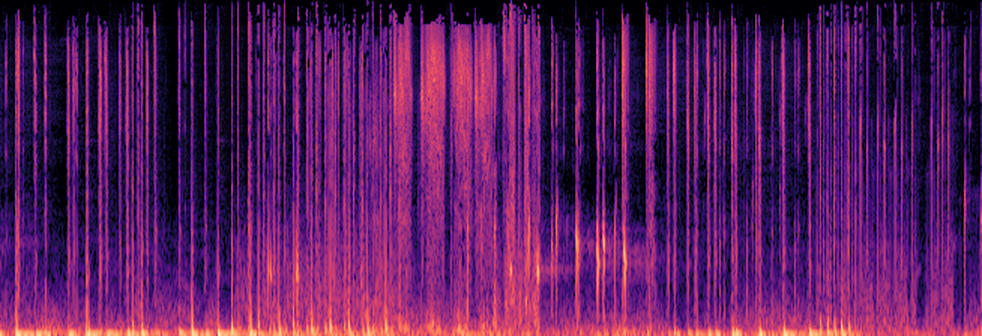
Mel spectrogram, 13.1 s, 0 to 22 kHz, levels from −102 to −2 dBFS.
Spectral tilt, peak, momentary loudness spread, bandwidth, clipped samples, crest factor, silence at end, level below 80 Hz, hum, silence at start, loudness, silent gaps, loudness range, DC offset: -3.5 dB/octave; -4 dBFS; 13 LU; over 20 kHz; under 0.1%; 20 dB; 0 s; -26 dBFS; none; 0 s; -28 LUFS; none; 4 LU; under 0.1%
